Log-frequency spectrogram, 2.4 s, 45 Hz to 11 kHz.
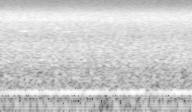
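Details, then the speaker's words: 1993 Homestead Aero 58-inch ceiling fan, plastic blades: steady airy whoosh over faint low motor hum at high speed, no ticking or thumping, zero wobble; running smoothly. "But what I like about this thing is there's zero wobble."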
